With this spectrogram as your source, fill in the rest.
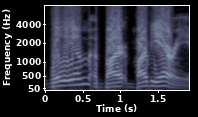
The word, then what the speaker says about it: William Barbieri: So we have William Barbieri. Is that the correct pronunciation of that name?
